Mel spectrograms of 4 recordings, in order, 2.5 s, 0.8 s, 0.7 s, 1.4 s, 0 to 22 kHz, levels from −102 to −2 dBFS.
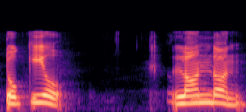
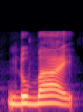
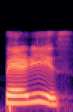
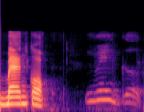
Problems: background conversations at intervals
